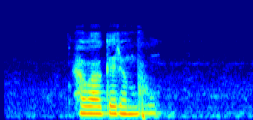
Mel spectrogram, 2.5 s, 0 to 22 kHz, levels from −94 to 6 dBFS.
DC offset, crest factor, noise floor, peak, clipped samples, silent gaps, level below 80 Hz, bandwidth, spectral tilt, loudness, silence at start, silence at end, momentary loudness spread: under 0.1%; 18 dB; -65 dBFS; -10 dBFS; under 0.1%; none; -72 dBFS; 7.2 kHz; -8 dB/octave; -25 LUFS; 0.75 s; 0.95 s; 19 LU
